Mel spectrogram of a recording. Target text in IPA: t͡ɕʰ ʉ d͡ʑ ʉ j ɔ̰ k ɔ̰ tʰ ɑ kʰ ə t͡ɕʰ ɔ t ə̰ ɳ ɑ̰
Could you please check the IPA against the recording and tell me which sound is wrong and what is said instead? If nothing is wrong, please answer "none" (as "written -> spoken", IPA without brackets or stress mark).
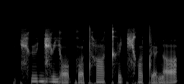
none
